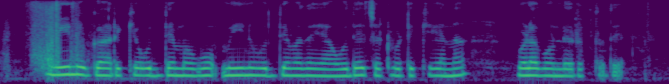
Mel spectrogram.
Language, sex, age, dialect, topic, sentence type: Kannada, female, 25-30, Central, agriculture, statement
